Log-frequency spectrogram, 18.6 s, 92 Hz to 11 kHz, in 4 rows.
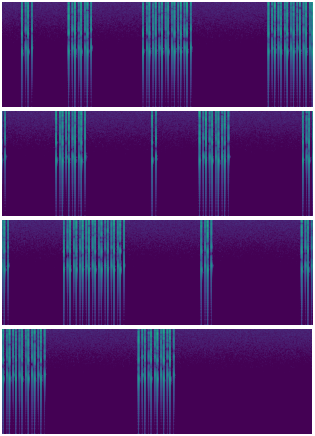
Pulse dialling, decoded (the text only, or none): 2 4 8 8 5 1 5 3 0 2 9 6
